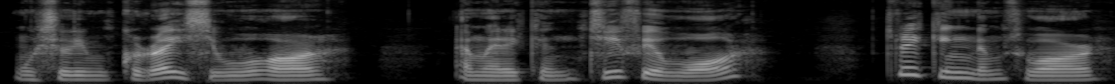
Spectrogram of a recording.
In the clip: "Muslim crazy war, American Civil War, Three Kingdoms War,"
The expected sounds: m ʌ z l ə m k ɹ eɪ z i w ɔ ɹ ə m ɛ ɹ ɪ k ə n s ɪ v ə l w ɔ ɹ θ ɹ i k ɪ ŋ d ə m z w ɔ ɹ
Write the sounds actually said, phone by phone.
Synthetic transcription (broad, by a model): m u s l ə m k ɹ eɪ s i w ɔ ɹ ə m ɛ ɹ ɪ k ə n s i f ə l w ɔ ɹ t ɹ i k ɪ ŋ d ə m s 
